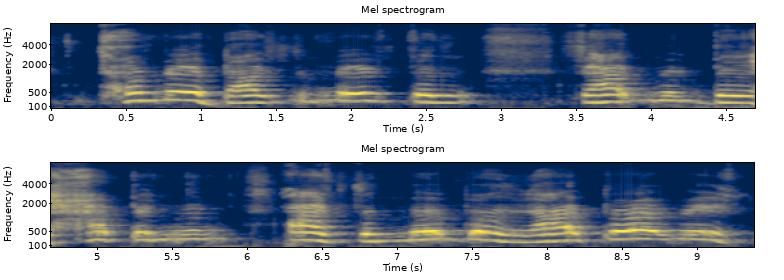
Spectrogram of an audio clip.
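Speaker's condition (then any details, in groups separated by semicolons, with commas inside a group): Brain injury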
